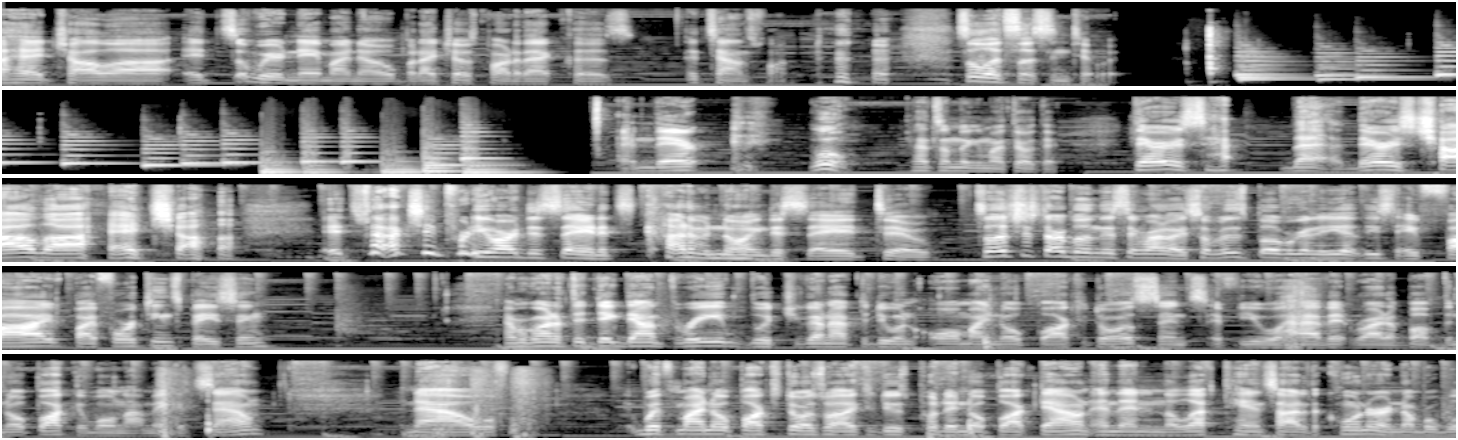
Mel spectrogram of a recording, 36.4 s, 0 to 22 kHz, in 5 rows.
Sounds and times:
Speech: 0.0s - 4.0s, 4.7s - 5.6s, 10.2s - 23.2s, 24.3s - 30.4s, 31.1s - 36.3s
Music: 0.0s - 36.3s.

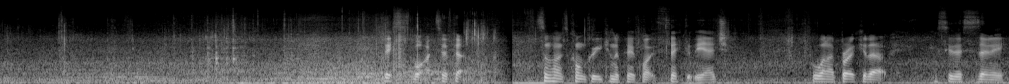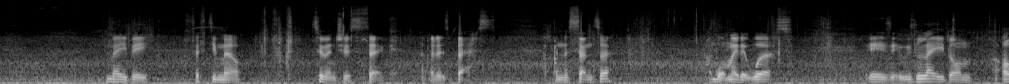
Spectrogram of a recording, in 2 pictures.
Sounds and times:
Speech: 3.8s - 4.8s, 5.4s - 7.4s, 8.1s - 10.1s, 11.2s - 12.5s, 13.2s - 15.0s, 15.6s - 16.2s, 17.2s - 18.0s, 18.8s - 20.1s.

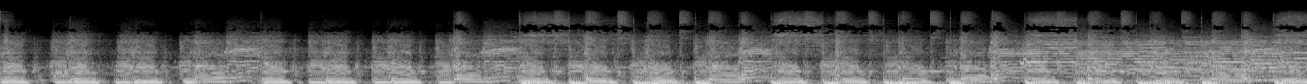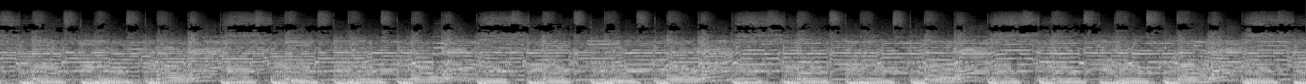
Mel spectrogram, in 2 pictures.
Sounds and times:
Ska: 0.0s - 26.1s.

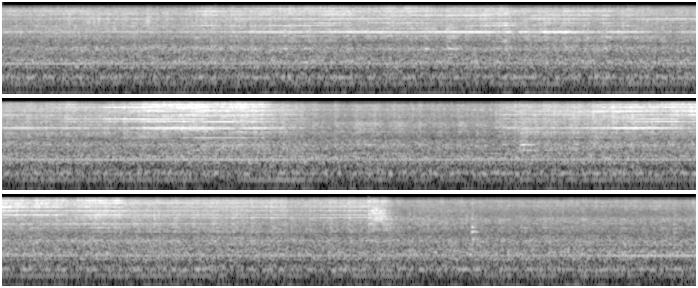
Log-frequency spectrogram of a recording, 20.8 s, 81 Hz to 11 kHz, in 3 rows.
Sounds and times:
Sawing: 0.0s - 20.8s.

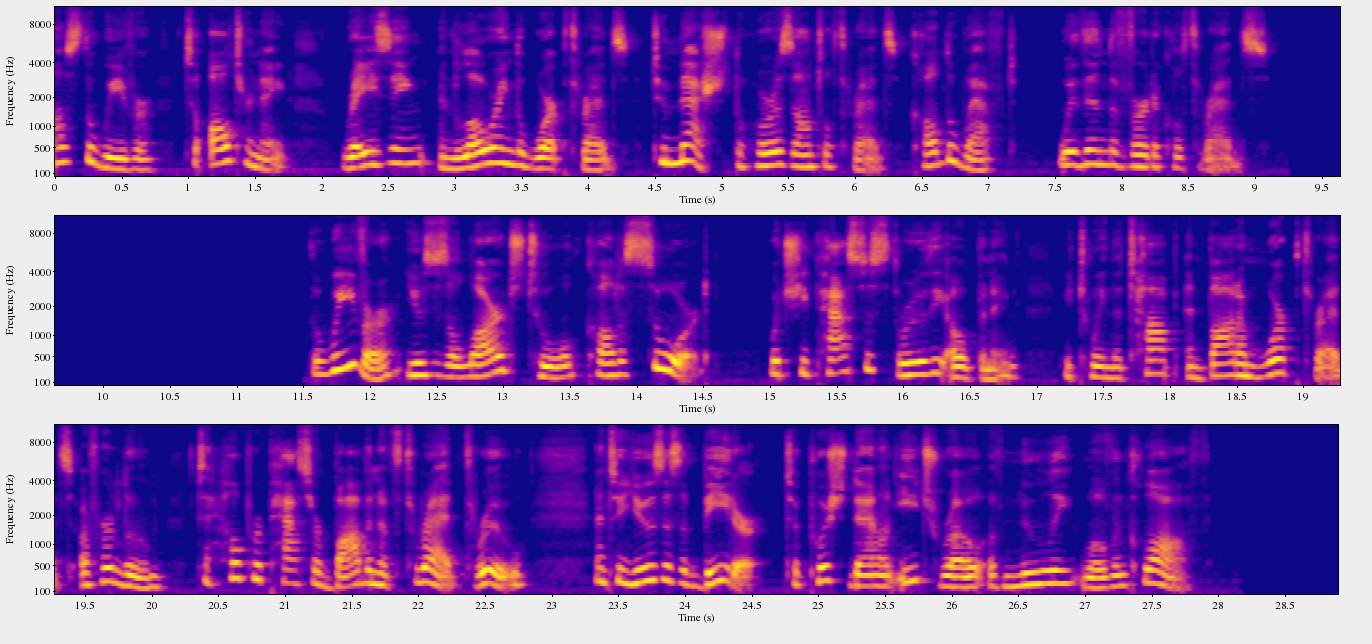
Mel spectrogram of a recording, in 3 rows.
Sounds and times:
Narration, monologue: 0.0s - 9.3s, 11.5s - 28.2s.

